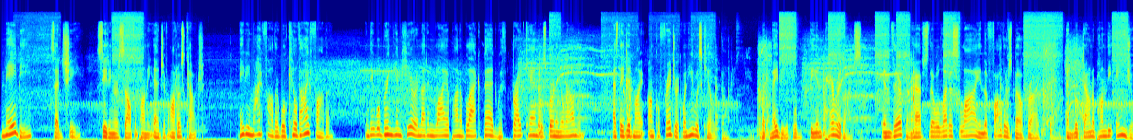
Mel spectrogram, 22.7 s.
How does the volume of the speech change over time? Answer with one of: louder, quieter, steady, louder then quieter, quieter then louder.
steady.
